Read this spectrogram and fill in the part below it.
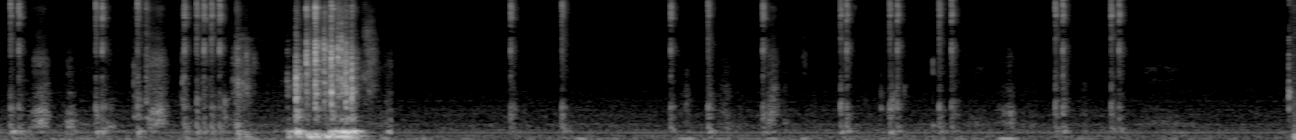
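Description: Fingers type text on a computer keyboard for a Cricut wood-burning design in short, irregular clicks, close and quiet. One louder burst of handling noise breaks in partway through, with no speech.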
